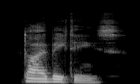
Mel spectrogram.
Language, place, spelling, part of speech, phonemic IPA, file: English, Queensland, diabetes, noun, /ˌdɑɪəˈbiːtiːz/, En-au-diabetes.ogg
